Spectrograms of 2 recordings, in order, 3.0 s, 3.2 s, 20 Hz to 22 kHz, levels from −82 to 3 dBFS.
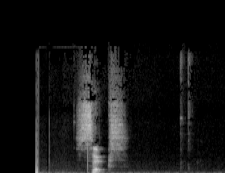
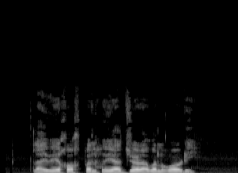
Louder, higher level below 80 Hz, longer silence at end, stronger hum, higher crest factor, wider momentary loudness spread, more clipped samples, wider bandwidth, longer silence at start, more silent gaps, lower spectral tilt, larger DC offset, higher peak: first, -21 LUFS vs -25 LUFS; second, -54 dBFS vs -48 dBFS; second, 0.45 s vs 0.6 s; neither; first, 24 dB vs 16 dB; first, 17 LU vs 11 LU; neither; first, 16.5 kHz vs 10 kHz; about the same, 0.5 s vs 0.45 s; neither; second, -1.5 dB/octave vs -7.5 dB/octave; neither; first, -2 dBFS vs -10 dBFS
